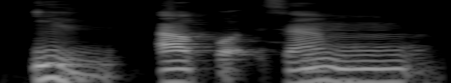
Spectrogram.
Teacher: Namun yang dalnya zal sukunnya tidak dipantulkan ya. Jadi jangan jangan terbawa karena qofnya itu dipantulkan akhirnya dalilnya ikut dipantulkan. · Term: qalqalah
